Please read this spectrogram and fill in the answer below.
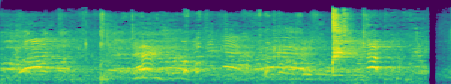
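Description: Voices shouting and chattering in a large sports hall, with one sharp knock about four and a half seconds in. The sound cuts out for a moment near the end.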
